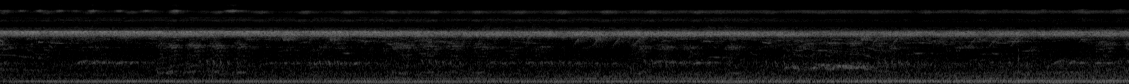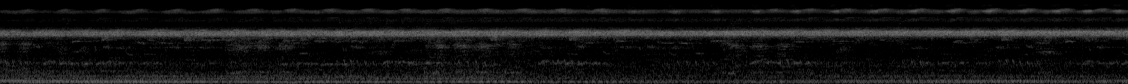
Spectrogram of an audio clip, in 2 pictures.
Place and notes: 綠屋民宿, 埔里鎮桃米里 - In the morning
In the morning, Bird calls, Crowing sounds, Cicadas cry, Frog calls
Zoom H2n MS+XY
Nantou County, Taiwan, June 2015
